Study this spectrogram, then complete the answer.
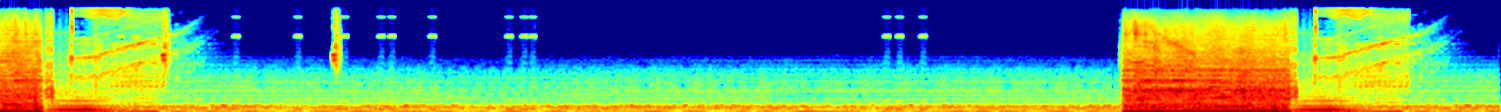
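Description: A whooshing electronic rush swells and fades.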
